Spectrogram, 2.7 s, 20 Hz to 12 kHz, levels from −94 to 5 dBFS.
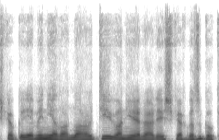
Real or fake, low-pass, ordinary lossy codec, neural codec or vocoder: fake; 10.8 kHz; Opus, 24 kbps; codec, 16 kHz in and 24 kHz out, 0.4 kbps, LongCat-Audio-Codec, four codebook decoder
